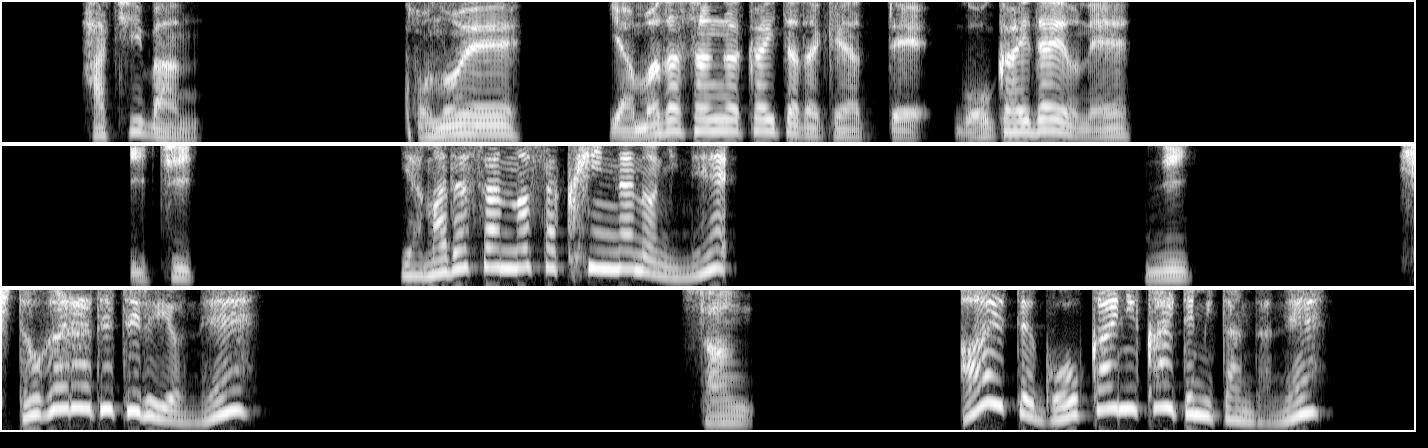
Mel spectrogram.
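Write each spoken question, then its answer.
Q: この絵、山田さんが描いただけあって豪快だよね。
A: 2: 人柄出てるよね。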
